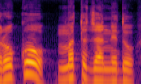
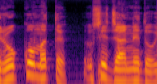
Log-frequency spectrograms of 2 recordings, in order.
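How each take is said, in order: First: "रोको", pause, then "मत जाने दो" as one unit; pause after रोको. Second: "रोको मत" as one unit, pause, then "उसे जाने दो"; pause after मत. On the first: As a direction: break after रोको so it means stop them. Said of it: "आपने कॉमा यहाँ समझ लिया था". (रोको के बाद विराम) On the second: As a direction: break after मत so it means let them go. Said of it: "यानी मैंने अलाउ किया जाने को". (मत के बाद विराम) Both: Shown as a demonstration.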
